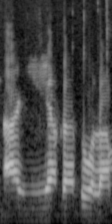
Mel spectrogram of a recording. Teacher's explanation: Itu ada idgham bi gunna, ditahan 2 harakat.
